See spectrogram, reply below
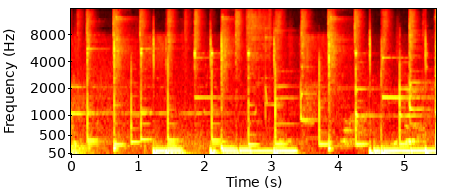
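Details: Plucked, percussive instrumental music with a steady beat and bright ringing notes, and no animal voices.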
